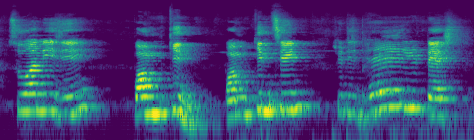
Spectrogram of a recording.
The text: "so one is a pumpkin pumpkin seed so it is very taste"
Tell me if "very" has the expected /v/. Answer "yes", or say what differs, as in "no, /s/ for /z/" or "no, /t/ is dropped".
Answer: no, /b/ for /v/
